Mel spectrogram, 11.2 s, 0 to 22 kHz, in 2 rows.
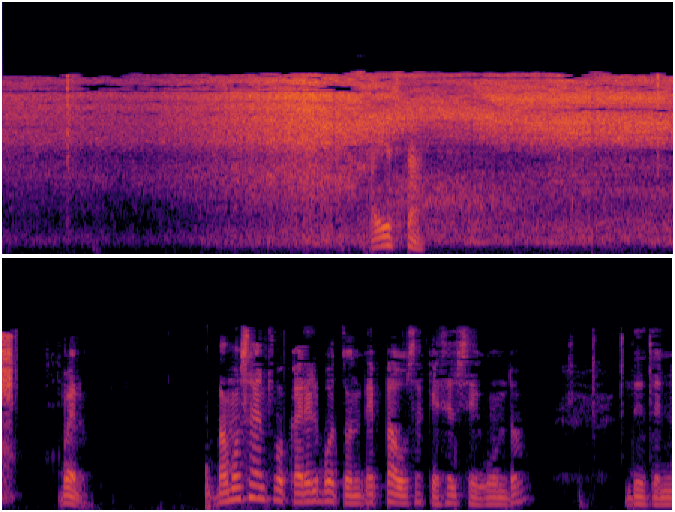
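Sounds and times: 
FM radio static from a portable speaker with poor signal: 0:00.0 - 0:05.7
speech: 0:03.1 - 0:03.6, 0:06.1 - 0:06.4, 0:07.3 - 0:11.1.

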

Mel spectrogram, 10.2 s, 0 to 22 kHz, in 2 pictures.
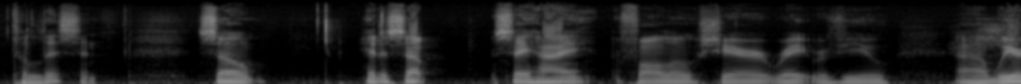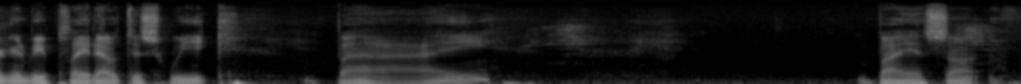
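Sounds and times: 
speech: 0:00.1 - 0:07.7, 0:09.4 - 0:10.2
house cat meowing: 0:07.7 - 0:08.5.

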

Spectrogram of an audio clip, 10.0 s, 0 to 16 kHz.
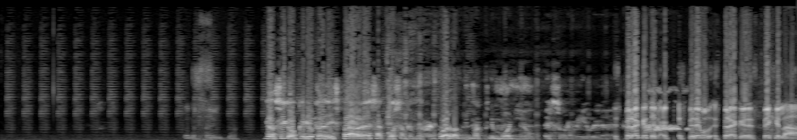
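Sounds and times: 
video game alarm with steady pulsing tone: 0:00.0 - 0:05.3
speech: 0:02.3 - 0:09.9
laughter: 0:04.1 - 0:09.9.

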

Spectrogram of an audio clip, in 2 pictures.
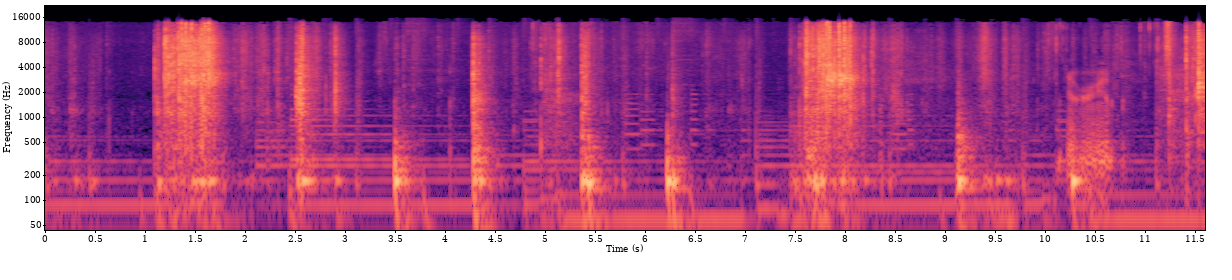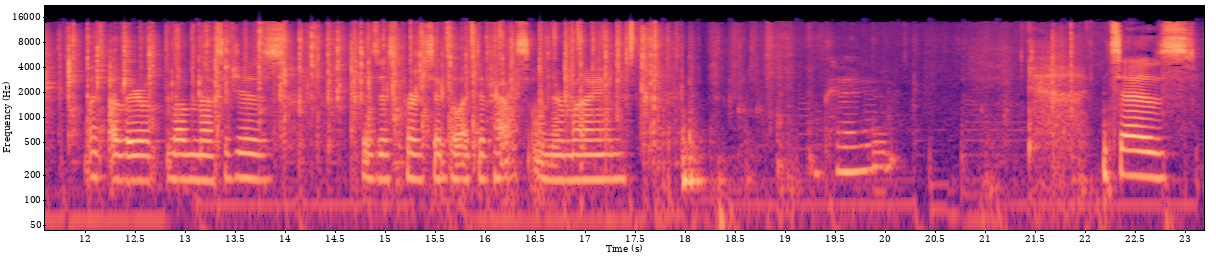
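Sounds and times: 
tarot cards riffling: 0:01.1 - 0:03.1, 0:04.8 - 0:05.6, 0:07.5 - 0:08.6, 0:11.1 - 0:19.2
tarot deck taps and slaps as the deck is squared and cut: 0:01.3 - 0:05.7, 0:11.2 - 0:18.7
speech: 0:12.1 - 0:14.1, 0:14.8 - 0:17.8, 0:19.6 - 0:20.3, 0:22.3 - 0:23.1.

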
